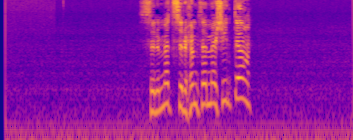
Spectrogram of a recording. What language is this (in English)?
Kabyle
